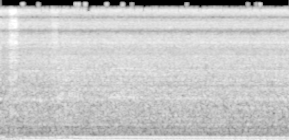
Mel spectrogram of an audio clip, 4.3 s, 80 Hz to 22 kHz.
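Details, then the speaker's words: 1985 Chevy C10 305 V8 with Quadrajet, just after a slight clockwise distributor twist, smoking at idle; deep, uneven, lumpy idle with no steady beat, still flooding and running rich. "still flooding down man still not there yet y'all"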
